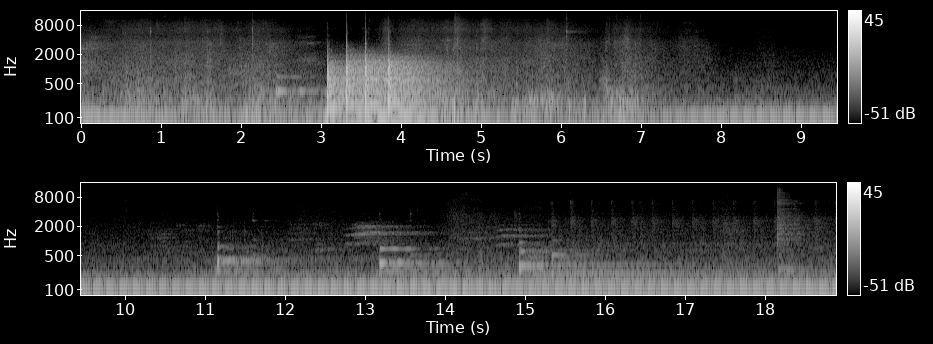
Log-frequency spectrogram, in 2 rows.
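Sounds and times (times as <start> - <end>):
steady low hum: 0.0 - 18.8
sharp knocking on an apartment door: 3.1 - 4.7.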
